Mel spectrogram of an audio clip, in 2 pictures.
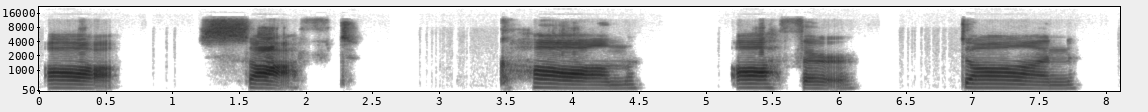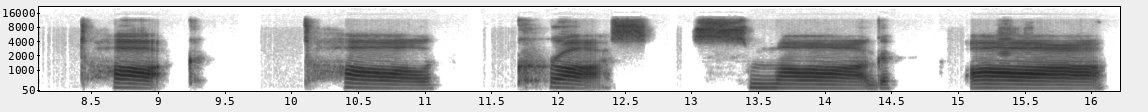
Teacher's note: They're protruded, they're pushing forward, they're far apart, and they're narrow at the corner, ah. And the back of the tongue is almost at its lowest position, but it's not quite there yet. It's in the mid-low position. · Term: open O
